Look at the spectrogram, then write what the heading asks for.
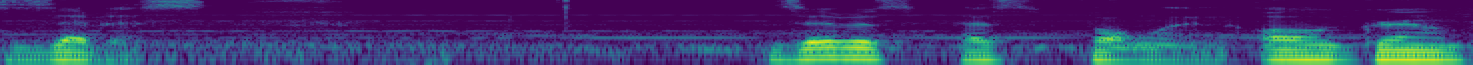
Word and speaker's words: Zebes: supposed to be pronounced it's not zebes it's zebus zebus has fallen all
